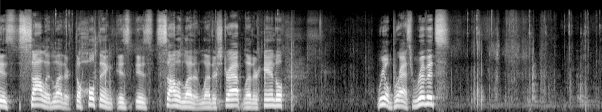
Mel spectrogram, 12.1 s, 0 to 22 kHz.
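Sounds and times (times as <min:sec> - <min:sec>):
leather bag rustling: 0:00.4 - 0:08.2, 0:09.0 - 0:12.0.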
